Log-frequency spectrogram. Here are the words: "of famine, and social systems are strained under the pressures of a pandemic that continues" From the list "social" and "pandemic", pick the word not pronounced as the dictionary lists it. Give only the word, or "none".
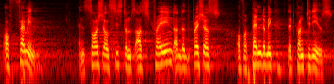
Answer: none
